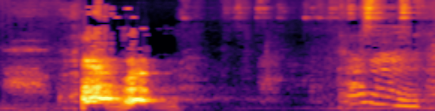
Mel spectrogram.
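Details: Tonka, an Alaskan Malamute, answers a Sasquatch recording with a sharp double bark, falls silent, then gives a drawn-out, downward-curving whine; indoor room with a low steady hum.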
